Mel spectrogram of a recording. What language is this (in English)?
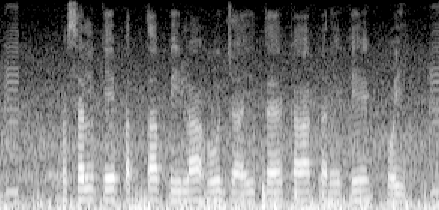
Bhojpuri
